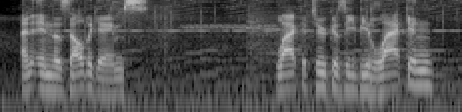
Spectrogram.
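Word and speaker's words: Lakitu: I pronounced it litu for a time, but lacatu is apparently the more correct pronunciation, so I've been switching to that as of late.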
